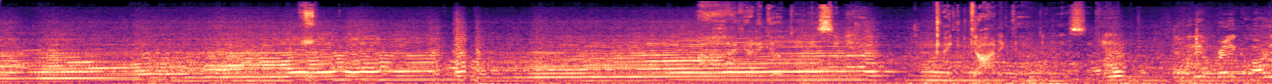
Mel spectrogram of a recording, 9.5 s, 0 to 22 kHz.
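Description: A BMW M4 GT4 race car in a Forza racing game snarls at high revs, with its engine pitch rising through gears, dropping on downshifts and climbing again, plus tyre noise. Someone talks over it throughout.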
